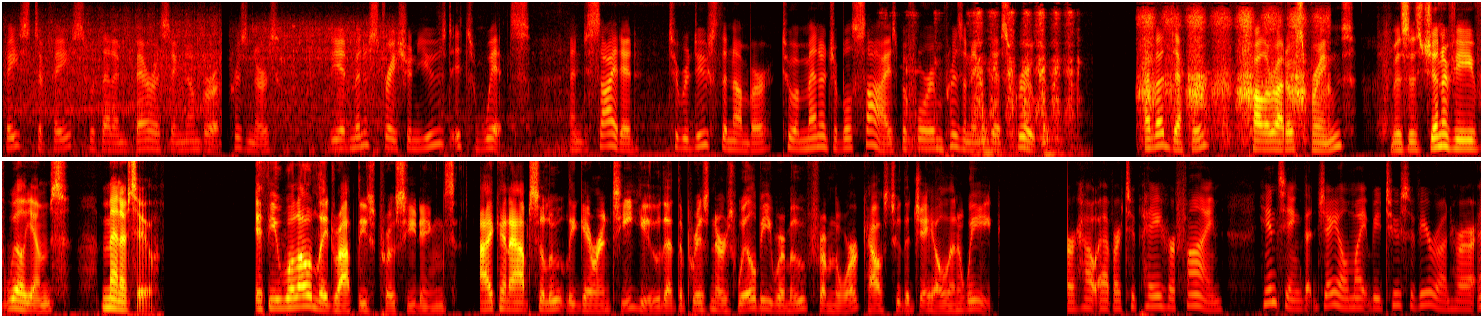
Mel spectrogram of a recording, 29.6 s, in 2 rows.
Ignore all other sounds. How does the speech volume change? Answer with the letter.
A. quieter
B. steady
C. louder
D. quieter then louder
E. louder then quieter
E.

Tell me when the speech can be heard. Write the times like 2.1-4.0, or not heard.
0.0-10.4, 11.4-16.4, 17.3-24.7, 25.4-29.5.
